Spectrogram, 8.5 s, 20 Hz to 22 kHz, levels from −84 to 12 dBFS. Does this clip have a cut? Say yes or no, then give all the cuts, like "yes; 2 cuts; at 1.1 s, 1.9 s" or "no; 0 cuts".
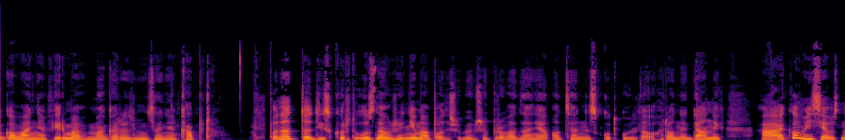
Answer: yes; 1 cut; at 2.6 s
